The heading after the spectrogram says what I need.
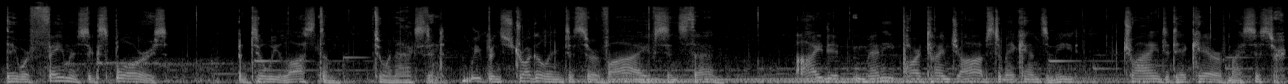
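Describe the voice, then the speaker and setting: An actor playing an anxious, devoted young older brother in a video game. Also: male voice, mid-range voice, a little slow, lightly acted. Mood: regretful. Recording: loud music behind the voice. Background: loud game music.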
